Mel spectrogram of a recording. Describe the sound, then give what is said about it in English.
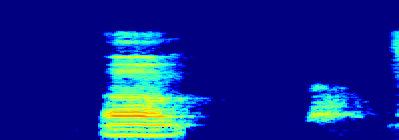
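Dog barks: a few barks, the first one long, loud and harmonic, followed by two shorter, fainter ones after a pause. “sorry for the dog, folks.”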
